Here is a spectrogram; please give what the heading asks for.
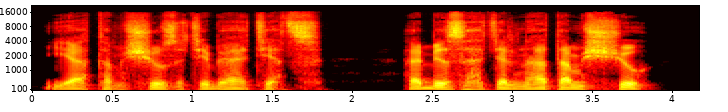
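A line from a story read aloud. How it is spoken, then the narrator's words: Whispering, holding back tears. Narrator (Russian): кривясь в едва сдерживаемом плаче, шептали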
